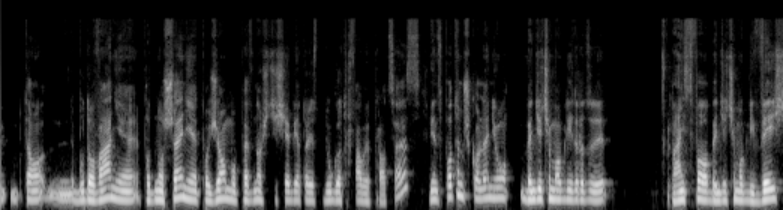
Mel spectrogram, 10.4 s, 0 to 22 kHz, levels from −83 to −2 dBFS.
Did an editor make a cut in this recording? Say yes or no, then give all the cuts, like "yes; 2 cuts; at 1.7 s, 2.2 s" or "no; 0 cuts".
yes; 3 cuts; at 2.6 s, 5.7 s, 6.8 s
